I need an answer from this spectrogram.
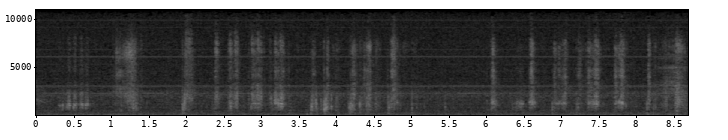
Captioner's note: writing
